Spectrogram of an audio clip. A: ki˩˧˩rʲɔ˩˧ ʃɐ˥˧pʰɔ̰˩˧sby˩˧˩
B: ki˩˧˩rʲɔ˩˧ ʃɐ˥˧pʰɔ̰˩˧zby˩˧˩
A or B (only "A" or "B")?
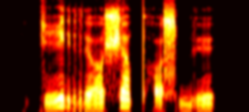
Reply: A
